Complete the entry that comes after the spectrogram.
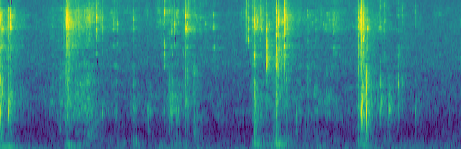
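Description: Fingernails rummage and scratch through a pile of loose cardboard jigsaw puzzle pieces in an open box. Quiet, dry, bright rustling and clicking fills the clip, with a few sharper, louder scrapes and clatters as the pieces shift against each other.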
